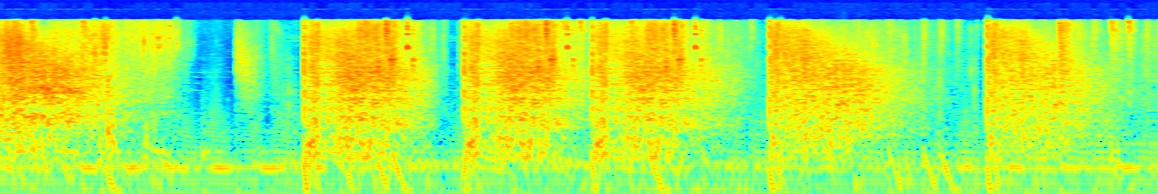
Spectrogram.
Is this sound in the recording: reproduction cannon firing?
yes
